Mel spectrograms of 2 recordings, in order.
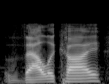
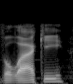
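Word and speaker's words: Vallaki: We're gonna be working on the village of Valakai. Raw, it's pronounced Valaki.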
